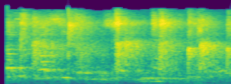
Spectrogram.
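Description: Audience clapping, a dense patter of many hands, with voices mixed in.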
